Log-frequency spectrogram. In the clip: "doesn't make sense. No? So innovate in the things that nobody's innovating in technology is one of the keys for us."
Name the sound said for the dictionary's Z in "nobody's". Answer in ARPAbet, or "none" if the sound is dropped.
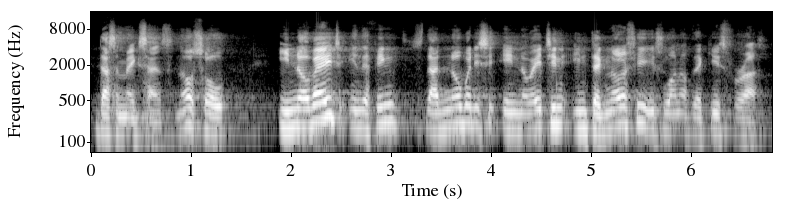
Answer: S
